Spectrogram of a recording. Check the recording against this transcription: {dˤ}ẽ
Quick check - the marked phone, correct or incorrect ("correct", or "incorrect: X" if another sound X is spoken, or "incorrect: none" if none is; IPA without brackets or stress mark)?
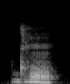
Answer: incorrect: dʱ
